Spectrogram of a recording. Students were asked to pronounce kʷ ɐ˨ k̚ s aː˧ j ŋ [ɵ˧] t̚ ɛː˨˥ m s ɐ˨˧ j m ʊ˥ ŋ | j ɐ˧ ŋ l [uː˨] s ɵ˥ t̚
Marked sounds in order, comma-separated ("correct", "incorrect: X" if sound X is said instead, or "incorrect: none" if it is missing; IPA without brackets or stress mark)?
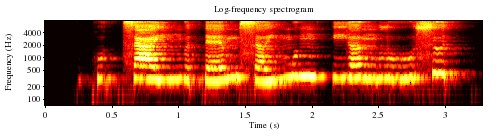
correct, correct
